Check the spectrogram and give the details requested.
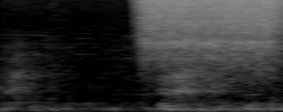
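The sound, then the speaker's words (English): A single sustained spray from a pump-style olive oil mister, a bright steady hiss lasting under a second after a brief quiet moment, then cutting off abruptly. No talking. “So he has olive oil. The spray version, though.”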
